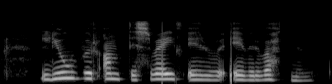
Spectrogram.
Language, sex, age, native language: Icelandic, male, 9, Icelandic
